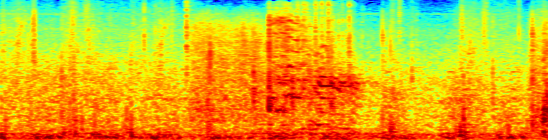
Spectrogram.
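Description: A wooden stall door creaks as it swings open.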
